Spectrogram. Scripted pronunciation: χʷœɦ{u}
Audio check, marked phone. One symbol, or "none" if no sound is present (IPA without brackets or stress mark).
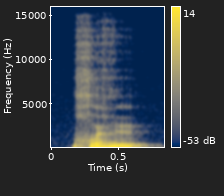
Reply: ʉ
